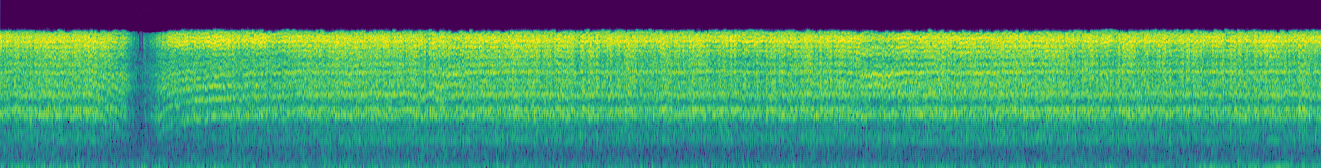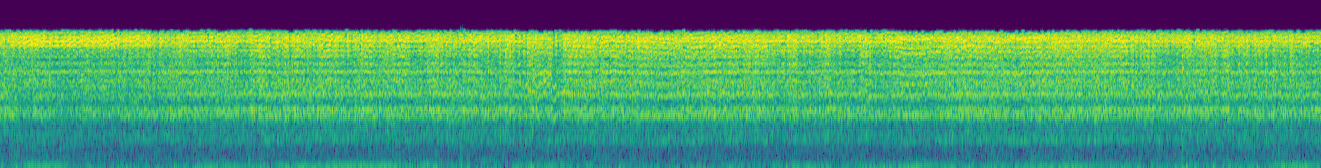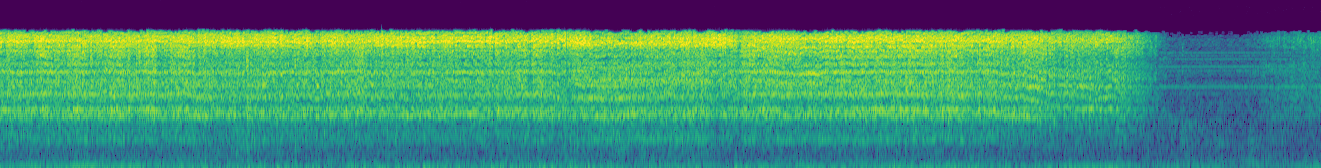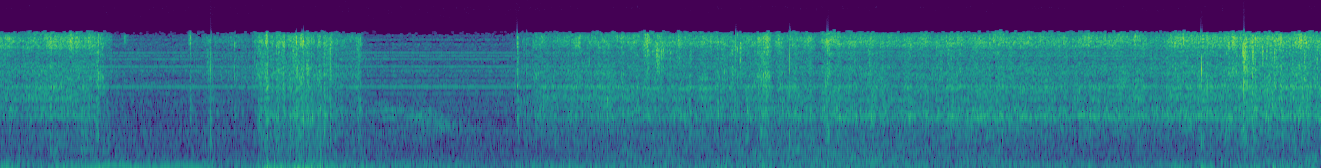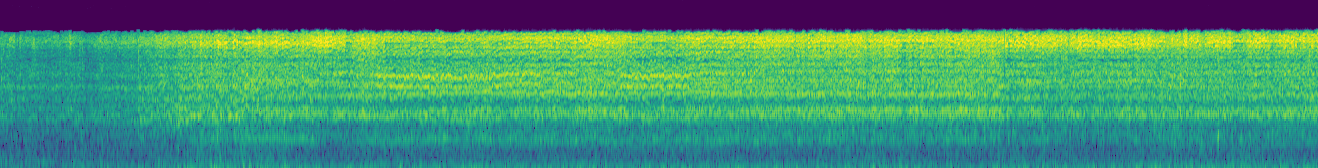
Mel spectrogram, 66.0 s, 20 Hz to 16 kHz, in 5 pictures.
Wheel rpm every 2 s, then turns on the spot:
120, 160, 170, 170, 160, 170, 170, 170, 170, 170, 160, 170, 160, 170, 170, 170, 170, 170, 120, 20, 10, 20, 20, 40, 40, 40, 60, 140, 160, 170, 170, 170, 170.
42-44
